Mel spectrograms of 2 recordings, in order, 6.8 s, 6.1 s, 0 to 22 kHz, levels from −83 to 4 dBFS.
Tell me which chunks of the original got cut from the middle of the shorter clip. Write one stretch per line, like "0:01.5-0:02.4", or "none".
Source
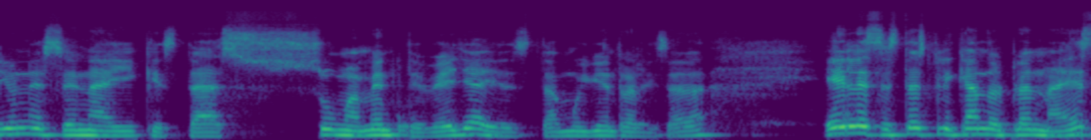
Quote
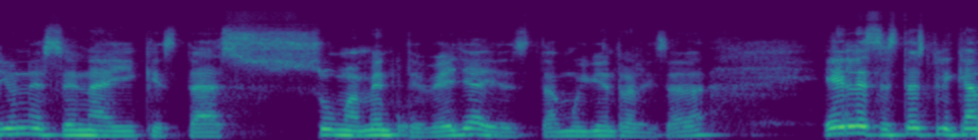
none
